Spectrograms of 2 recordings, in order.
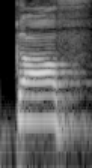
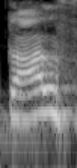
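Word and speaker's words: calf: देखिए यहाँ पे सी ए एल एफ, इसको क्या पढ़ेंगे काफ, इसको काल्फ मत पढ़िएगा, ठीक है ना, मत पढ़िएगा।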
